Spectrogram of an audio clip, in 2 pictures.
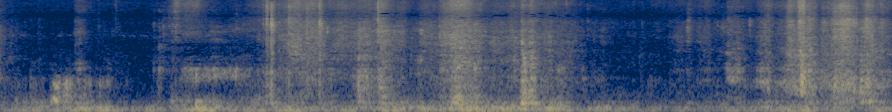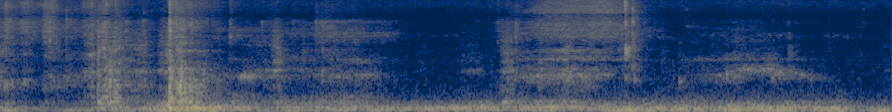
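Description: A person chewing a bite of a chicken sandwich, with irregular mouth clicks and smacks.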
